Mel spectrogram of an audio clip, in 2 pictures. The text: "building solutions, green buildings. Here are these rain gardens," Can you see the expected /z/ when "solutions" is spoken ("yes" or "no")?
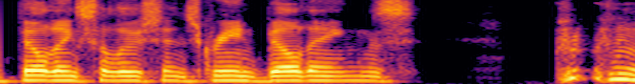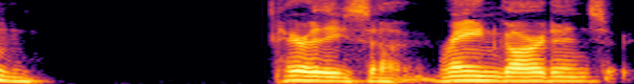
yes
